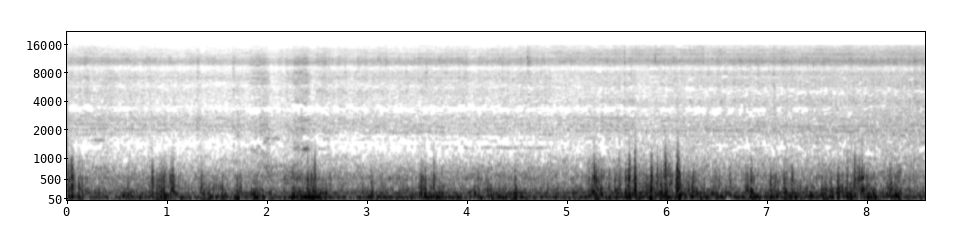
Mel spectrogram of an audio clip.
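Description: Approaching engine of a slammed C10 pickup with a 6.0-litre LS V8 swap, heard over wind buffeting the microphone.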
